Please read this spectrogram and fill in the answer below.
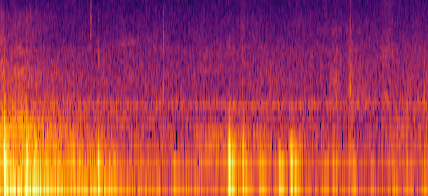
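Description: A few dull, low thumps: a loud one right at the start, then a quick cluster of softer ones a little over two seconds in, over a faint steady hum.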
